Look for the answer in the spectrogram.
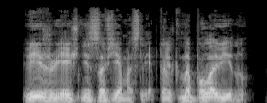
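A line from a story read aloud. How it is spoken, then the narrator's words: Snapping retort. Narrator (Russian): огрызнулся Ваймс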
